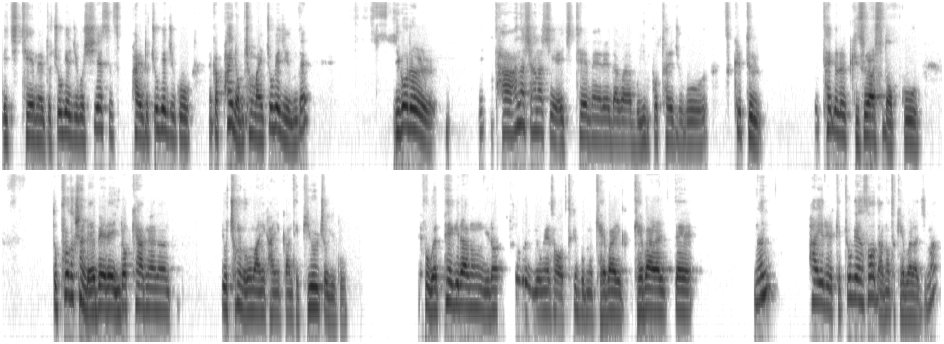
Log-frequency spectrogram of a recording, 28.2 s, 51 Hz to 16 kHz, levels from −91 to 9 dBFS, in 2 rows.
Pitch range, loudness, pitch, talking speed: 145-200 Hz, -18 LUFS, 160 Hz, 320 characters per minute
